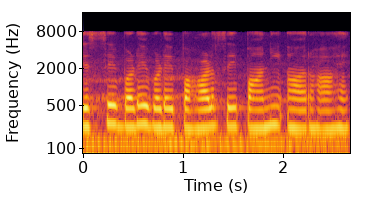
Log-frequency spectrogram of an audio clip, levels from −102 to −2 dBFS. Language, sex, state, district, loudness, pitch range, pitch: Hindi, female, Chhattisgarh, Jashpur, -15 LUFS, 215-230 Hz, 220 Hz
